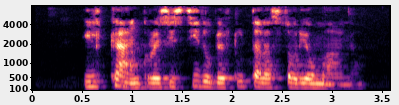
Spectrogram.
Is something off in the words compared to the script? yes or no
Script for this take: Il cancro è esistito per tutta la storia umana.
no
